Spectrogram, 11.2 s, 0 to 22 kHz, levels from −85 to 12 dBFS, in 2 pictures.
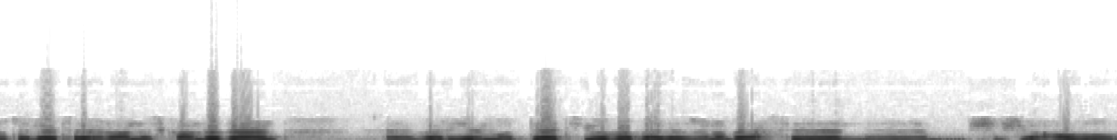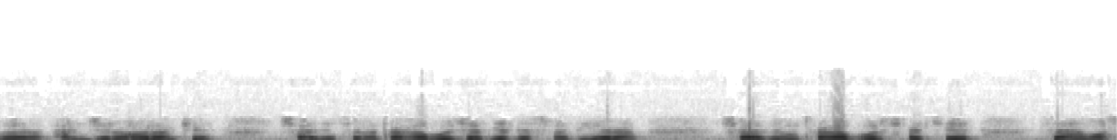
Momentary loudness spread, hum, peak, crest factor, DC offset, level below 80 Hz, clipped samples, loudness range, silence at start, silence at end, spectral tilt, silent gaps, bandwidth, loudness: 11 LU; none; 0 dBFS; 14 dB; under 0.1%; -52 dBFS; under 0.1%; 5 LU; 0 s; 0 s; -7.5 dB/octave; none; 6.4 kHz; -13 LUFS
